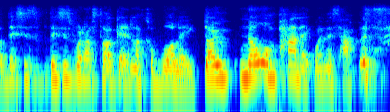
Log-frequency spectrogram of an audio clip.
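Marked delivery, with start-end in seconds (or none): 2.0-3.8 louder, choked-up cry of joy; overwhelmed cry. Real, not acted. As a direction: cry out through happy tears. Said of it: "I'm speaking to myself".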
